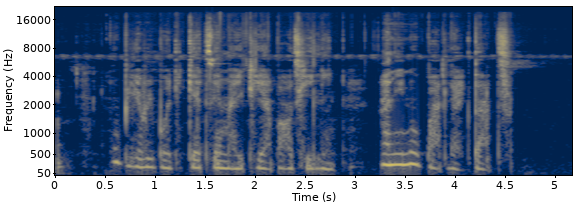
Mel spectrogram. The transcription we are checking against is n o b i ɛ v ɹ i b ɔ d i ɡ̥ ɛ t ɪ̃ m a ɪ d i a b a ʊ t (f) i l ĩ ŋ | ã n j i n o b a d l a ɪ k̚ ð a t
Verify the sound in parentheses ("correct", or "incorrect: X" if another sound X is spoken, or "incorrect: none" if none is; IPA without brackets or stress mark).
incorrect: h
